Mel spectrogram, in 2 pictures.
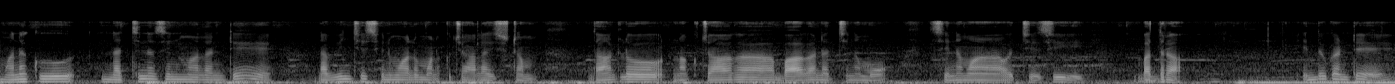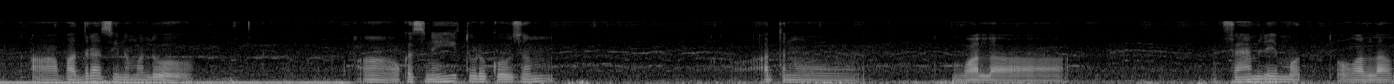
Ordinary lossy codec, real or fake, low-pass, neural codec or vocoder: none; real; none; none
